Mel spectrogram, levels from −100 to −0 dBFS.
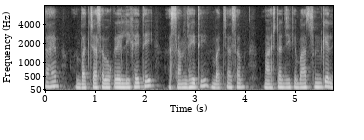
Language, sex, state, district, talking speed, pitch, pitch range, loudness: Bajjika, male, Bihar, Vaishali, 175 wpm, 135 Hz, 130-145 Hz, -20 LUFS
